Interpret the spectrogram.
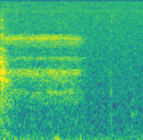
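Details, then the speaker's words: A brief, faint, low snorting snore from a sleeping pet in a quiet room. "Ese ronquido fue de mandarina."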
